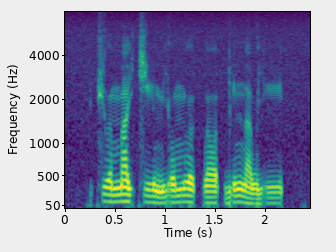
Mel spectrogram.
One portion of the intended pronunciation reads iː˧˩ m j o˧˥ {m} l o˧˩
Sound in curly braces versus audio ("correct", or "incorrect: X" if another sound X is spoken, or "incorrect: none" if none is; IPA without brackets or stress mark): correct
